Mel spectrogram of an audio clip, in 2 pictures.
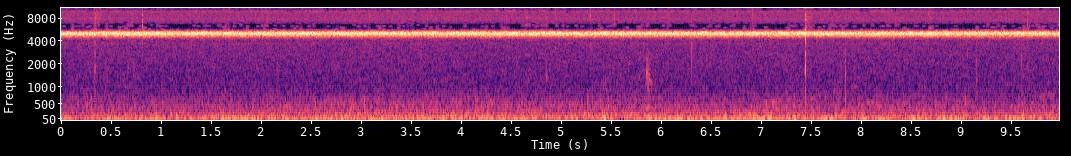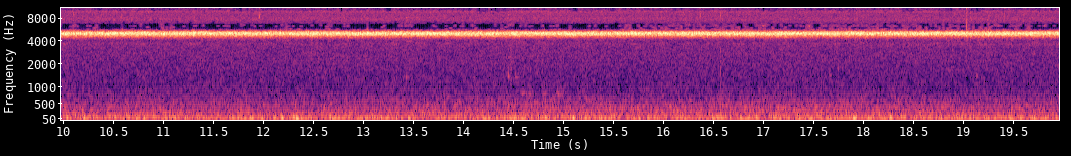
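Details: Chorus of bell crickets beside a campfire, made as relaxing sleep background sound; a continuous shrill ringing tone stays level for the whole stretch, broken only by scattered soft crackles and snaps from the fire.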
